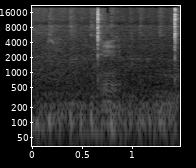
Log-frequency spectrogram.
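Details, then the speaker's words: Ford Ranger with 1JZ-GTE swap, automatic gearbox with no kickdown: shift solenoids removed and bench-tested; this one gives two crisp clicks about three quarters of a second apart over a low hum. Working solenoid, unlike the silent failed rear one. "ตัวนี้เสียงดีมากเลยตัวนี้ใสมาก"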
